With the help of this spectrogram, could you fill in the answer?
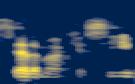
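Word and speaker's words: terima kasih: It sounds like a guy who might have played for Liverpool in the 70s. And that's how I remember how to pronounce Terry Makassi, which is Indonesian for thank you.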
